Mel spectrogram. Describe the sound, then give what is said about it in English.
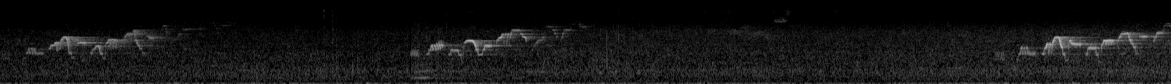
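A hermit thrush sings three separate flute-like phrases, each opening with a clear preliminary note before a quick jumble of tumbling notes, ringing out over a soft hiss of background noise with pauses between. “And then there is a hermit thrush also, and it has a preliminary note. And then a series, a jumble of notes afterward, but it has the same flute-like quality.”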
